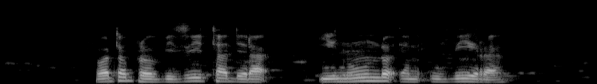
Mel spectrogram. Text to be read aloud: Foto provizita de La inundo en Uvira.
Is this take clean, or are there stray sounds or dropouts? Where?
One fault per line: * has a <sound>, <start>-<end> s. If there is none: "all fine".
all fine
